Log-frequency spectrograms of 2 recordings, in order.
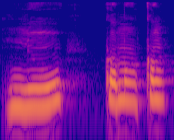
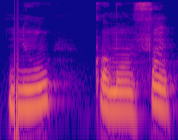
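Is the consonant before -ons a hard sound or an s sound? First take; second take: hard; s sound. First: The consonant before -ons is a hard sound. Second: The consonant before -ons is an s sound. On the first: The speaker calls it wrong. "on prononcerait que nous commençons, ce qui ne serait pas correct" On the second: The speaker calls it right. "pour conserver le son S"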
